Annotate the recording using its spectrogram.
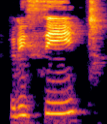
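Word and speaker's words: receipt: रीम, रिसीट, यहां पर P silent है और ई और आई मिलकर ई साउंड देंगे, रिसीट.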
